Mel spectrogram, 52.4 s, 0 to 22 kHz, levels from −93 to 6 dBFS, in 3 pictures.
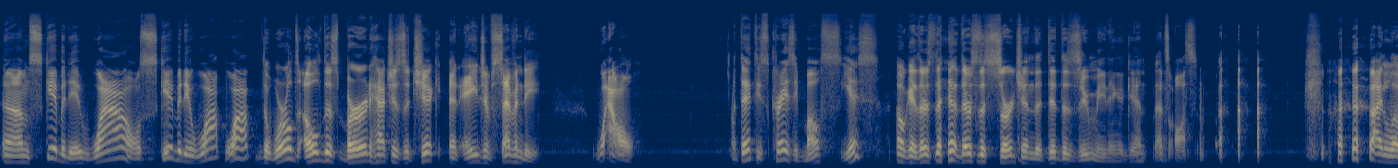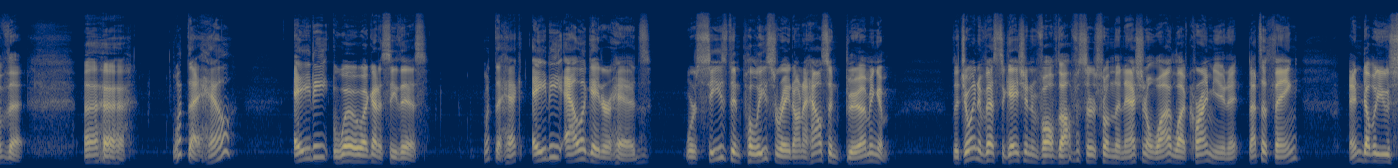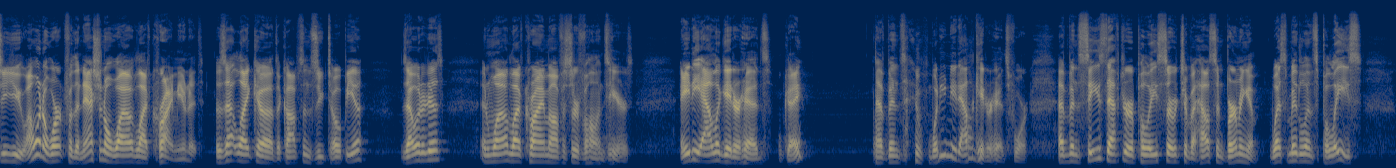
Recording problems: thin; very; fading below 300 Hz

